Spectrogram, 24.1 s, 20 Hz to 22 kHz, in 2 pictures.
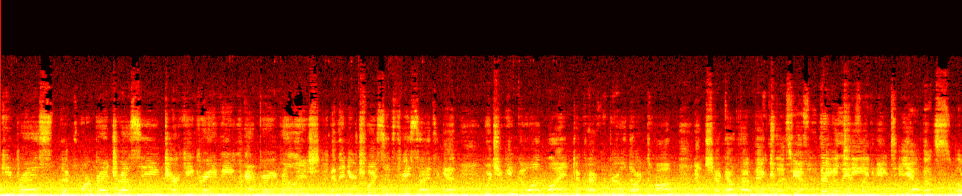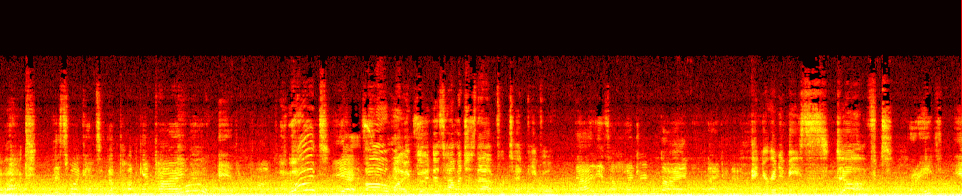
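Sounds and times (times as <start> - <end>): indistinct voices: 0.0 - 24.0
vehicle road and engine rumble: 0.0 - 24.0.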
